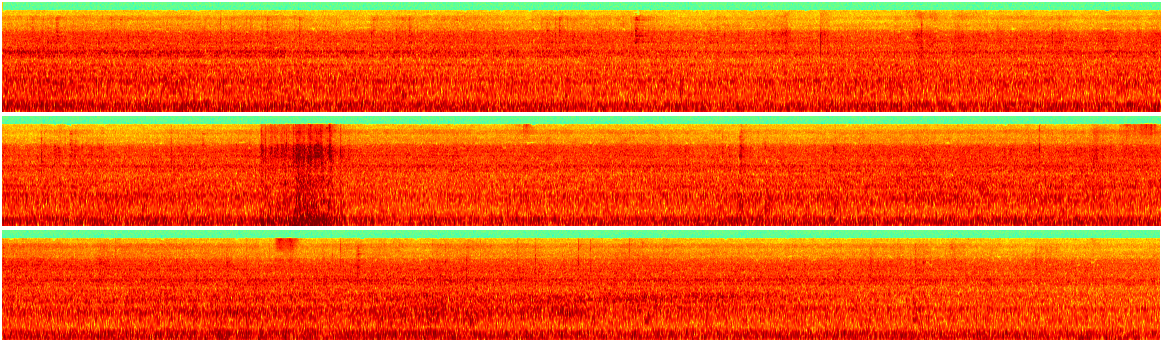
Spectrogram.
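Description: A car drives steadily along a road, its engine and tyres rumbling from inside.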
